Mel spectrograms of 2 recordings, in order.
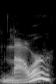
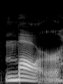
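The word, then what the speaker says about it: Meagher: So it's M-E-A-G-H-E-R and it's pronounced Maher? – No, it's Mar. – Mar. – Yeah, okay. But some people pronounce it Maher, I believe. There's several pronunciations, but I listen to various videos and each video pronounced it Mar.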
